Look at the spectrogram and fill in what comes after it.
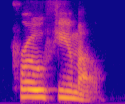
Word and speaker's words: Profumo: Side note, if you guys don't know, the Perfumo affair was a major scandal in the 20th century British politics arena. John Porfumo, I think that's how you say it. Perfumo? Porfumo. We're going to go with Profumo.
